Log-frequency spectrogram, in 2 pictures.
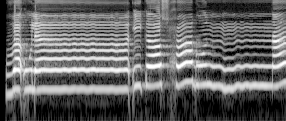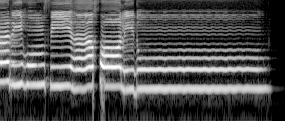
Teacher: یہ وصل کی صورت میں ہم نے را کو باریک رکھا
